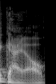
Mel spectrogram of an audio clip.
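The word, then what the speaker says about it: gaol: G all right well I say G cuz it's spelled g a o l yes the old way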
